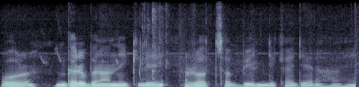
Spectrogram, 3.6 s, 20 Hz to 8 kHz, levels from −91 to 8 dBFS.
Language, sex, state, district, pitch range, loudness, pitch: Hindi, male, Arunachal Pradesh, Longding, 110-120 Hz, -19 LUFS, 115 Hz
